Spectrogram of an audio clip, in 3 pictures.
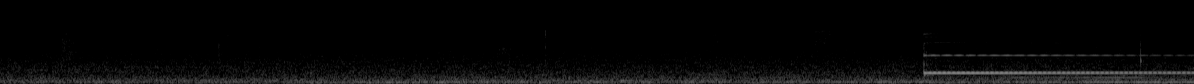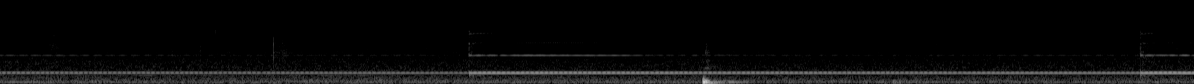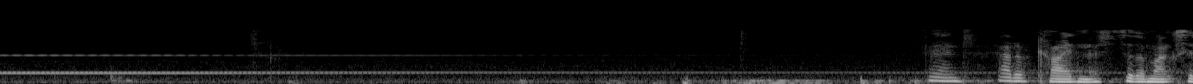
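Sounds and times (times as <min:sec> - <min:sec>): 
meditation gong ringing: 0:09.2 - 0:35.7
speech: 0:33.2 - 0:35.8.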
